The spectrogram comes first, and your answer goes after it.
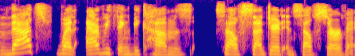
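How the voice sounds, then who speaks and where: A woman speaks in an ordinary speaking voice at a medium pitch. Her pace is fairly slow, with ordinary pitch variation. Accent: American. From United States. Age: 40s. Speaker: podcast production company owner. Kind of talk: interview.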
